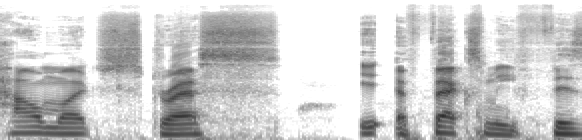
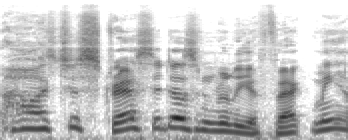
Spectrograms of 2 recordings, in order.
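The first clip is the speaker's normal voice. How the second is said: dismissive past self; 7 semitones higher than usual. Retold or imitated. Imitating his past self.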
